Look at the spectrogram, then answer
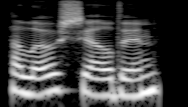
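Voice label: hello, female; trainer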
